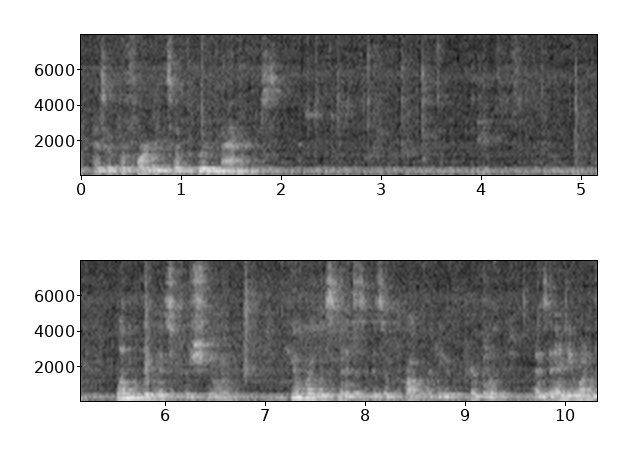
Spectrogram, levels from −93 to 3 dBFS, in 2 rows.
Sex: female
